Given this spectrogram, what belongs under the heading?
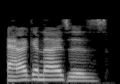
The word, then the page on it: agonizes: British English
